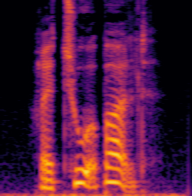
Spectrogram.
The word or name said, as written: returbold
